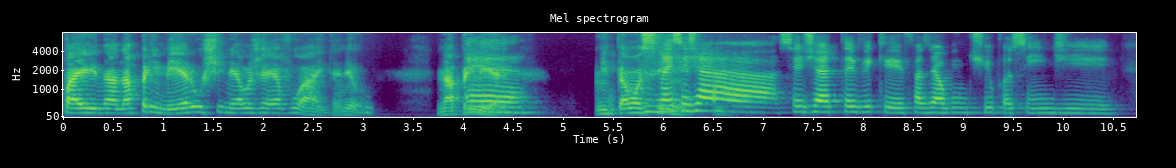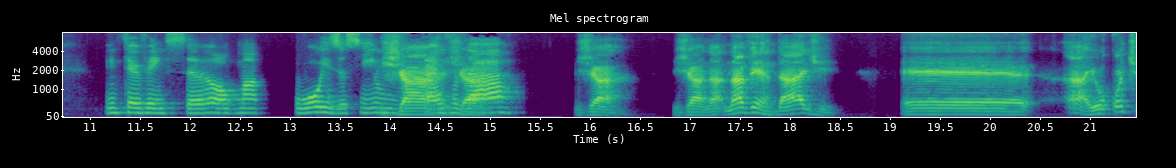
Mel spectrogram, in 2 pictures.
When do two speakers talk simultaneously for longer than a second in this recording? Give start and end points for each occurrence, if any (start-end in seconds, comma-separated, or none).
13.8-15.2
